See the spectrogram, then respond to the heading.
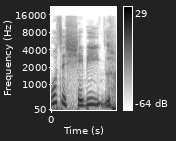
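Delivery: imitated British accent. Retelling a grandfather correcting the kids' slang: imitating grandfather's British accent. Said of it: "Londoners with very great British accents".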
